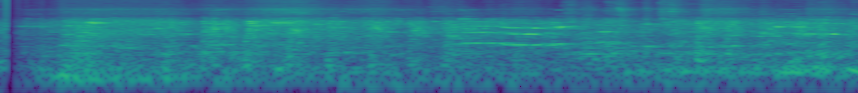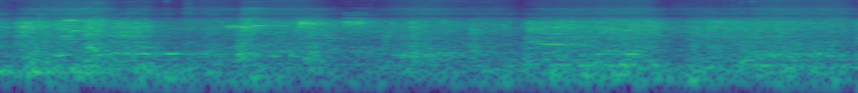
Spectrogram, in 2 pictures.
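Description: Running noise of a moving passenger train heard from inside the carriage: a steady low rumble with the clickety-clack of the wheels over the rail joints.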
